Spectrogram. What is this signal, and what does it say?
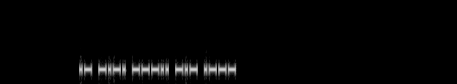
Morse code, heard as a keyed tone, about 48 wpm, 700 Hz. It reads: AC8KJ
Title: USA Call Signs - 5 Characters - 50wpm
